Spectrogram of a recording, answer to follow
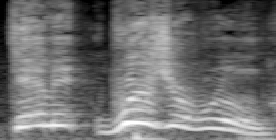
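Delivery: loud, high, slow bark; angry officer. Retold or imitated. Officer chewing out Murphy about his room, loud high slow bark. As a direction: chew out a sailor. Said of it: "He said".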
